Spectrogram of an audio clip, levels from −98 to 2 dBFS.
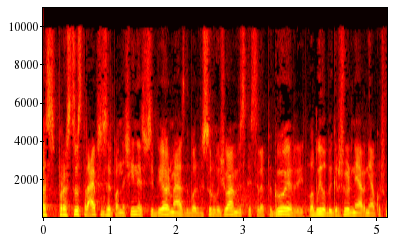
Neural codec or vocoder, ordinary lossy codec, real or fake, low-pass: vocoder, 22.05 kHz, 80 mel bands, WaveNeXt; MP3, 48 kbps; fake; 9.9 kHz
